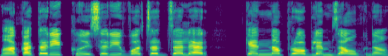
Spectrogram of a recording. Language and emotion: Goan Konkani, neutral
